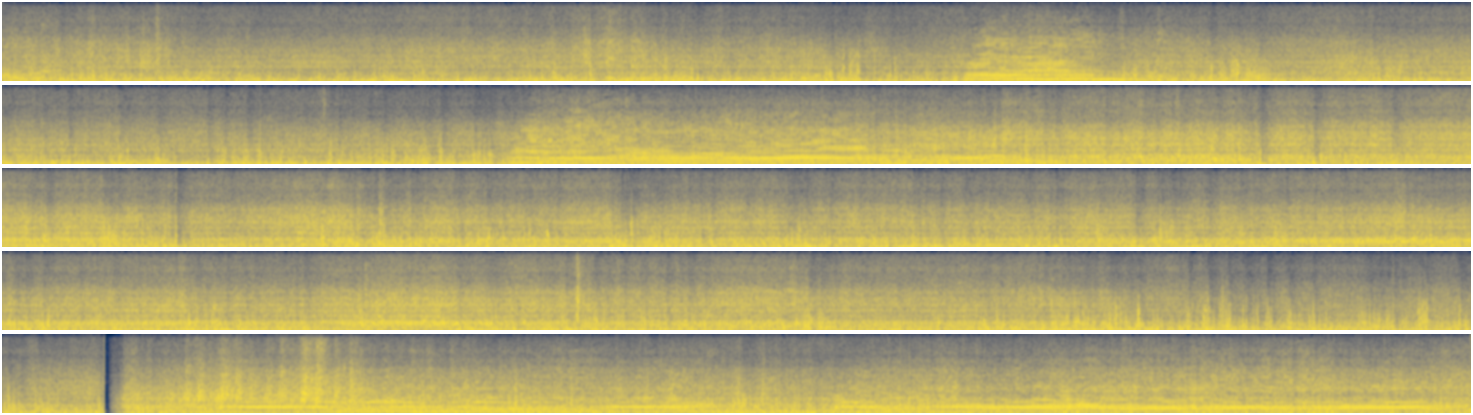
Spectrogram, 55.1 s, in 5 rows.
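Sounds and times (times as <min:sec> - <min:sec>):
locomotive horn: 0:00.0 - 0:00.5, 0:07.1 - 0:08.8, 0:14.8 - 0:20.0, 0:45.4 - 0:55.0
train rushing on rails: 0:00.0 - 0:55.0
wind buffeting microphone: 0:00.0 - 0:55.0.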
